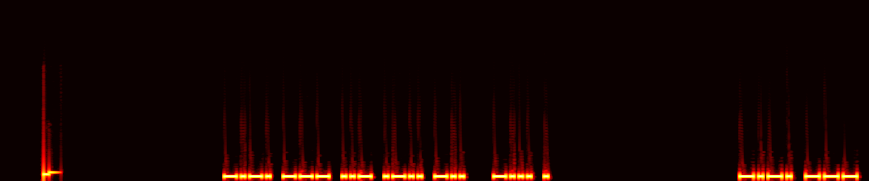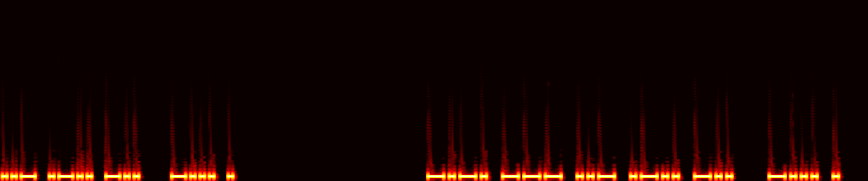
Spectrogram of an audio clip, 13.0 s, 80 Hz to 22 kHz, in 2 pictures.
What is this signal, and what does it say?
Morse code, heard as a keyed tone, about 32 wpm, 700 Hz. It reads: COULD BE COULD BE COULD BE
